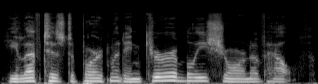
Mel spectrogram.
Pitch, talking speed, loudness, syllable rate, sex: 140 Hz, 150 wpm, -18 LUFS, 4.5 syllables/s, male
